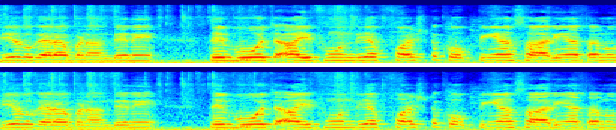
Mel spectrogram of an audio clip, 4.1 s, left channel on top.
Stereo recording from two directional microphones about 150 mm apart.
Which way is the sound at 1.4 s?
70° left (ahead or behind).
